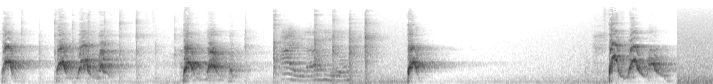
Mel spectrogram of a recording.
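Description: Small pug-mix dog barking in short clusters of two or three sharp barks. About four seconds in there is a longer wavering whine-like call, then one more bark and a brief quiet spell before a last burst of barks near the end.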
